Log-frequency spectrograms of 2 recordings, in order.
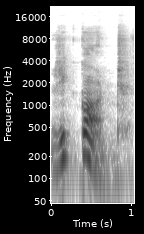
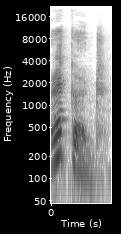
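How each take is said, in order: First: The stress is on the second syllable. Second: The stress is on the first syllable. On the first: It is used as a verb. "Second syllable पर stress चला जाएगा" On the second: It is used as a noun. "पहले syllable पे stress है"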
